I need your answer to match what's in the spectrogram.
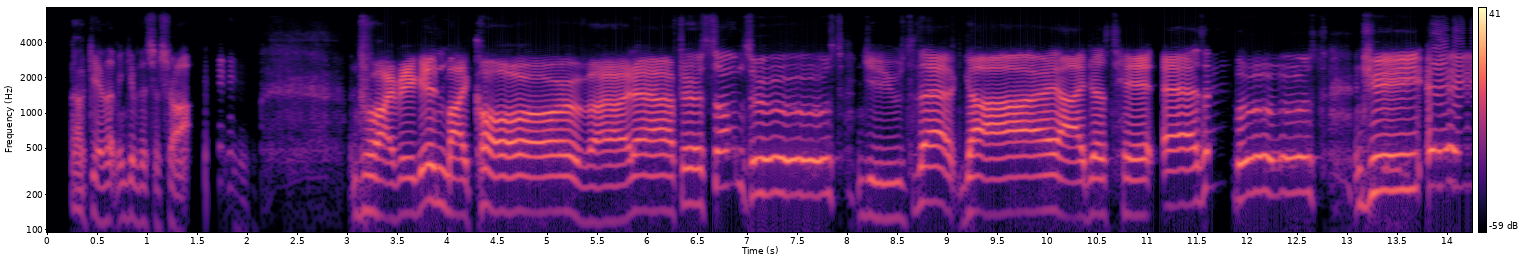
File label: voice message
